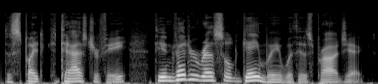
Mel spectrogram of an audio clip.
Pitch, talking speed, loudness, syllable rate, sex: 135 Hz, 145 wpm, -19 LUFS, 5.9 syllables/s, male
